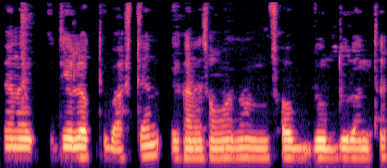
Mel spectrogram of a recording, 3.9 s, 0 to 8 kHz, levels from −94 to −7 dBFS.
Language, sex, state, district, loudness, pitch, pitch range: Bengali, male, West Bengal, Jhargram, -21 LUFS, 125 Hz, 120-130 Hz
